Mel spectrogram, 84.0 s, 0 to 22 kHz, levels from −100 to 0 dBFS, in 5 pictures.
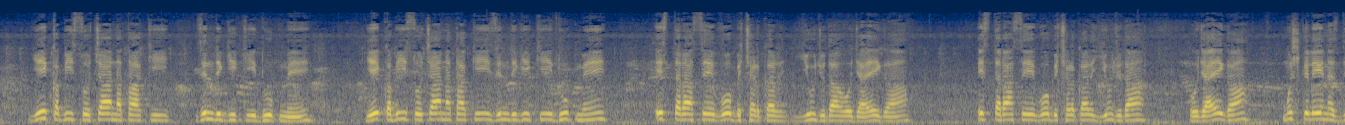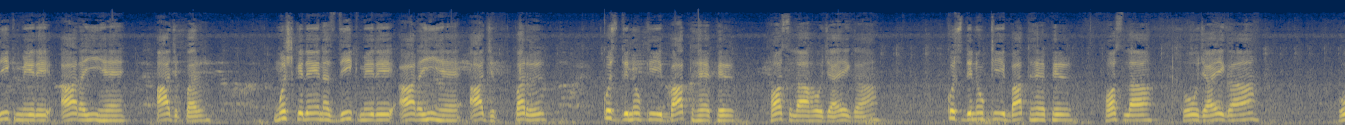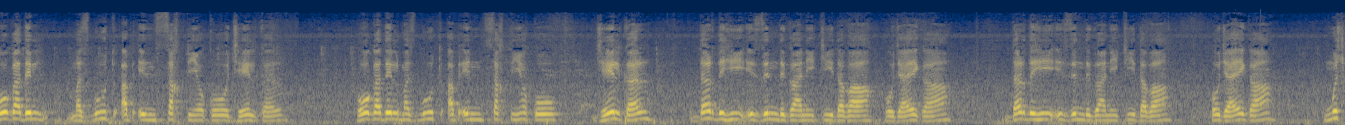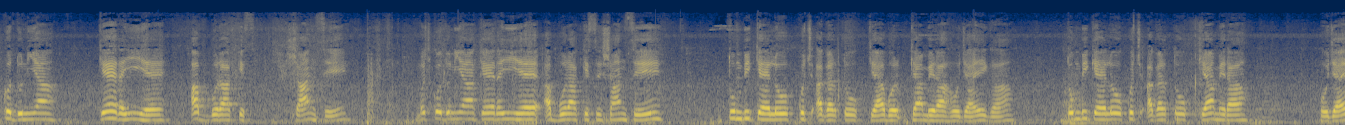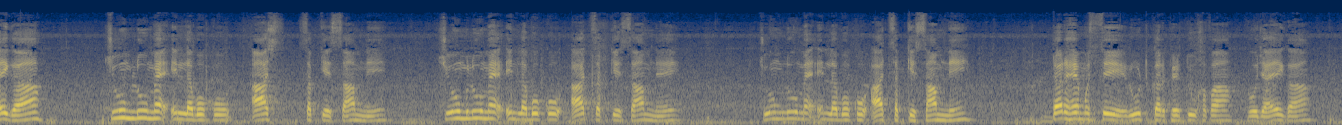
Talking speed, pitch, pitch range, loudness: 135 wpm, 175 Hz, 155-190 Hz, -20 LUFS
